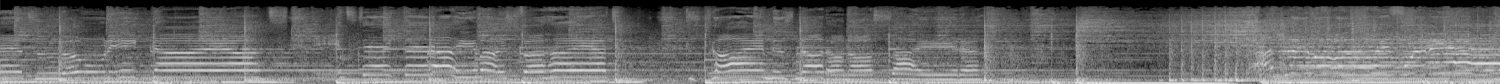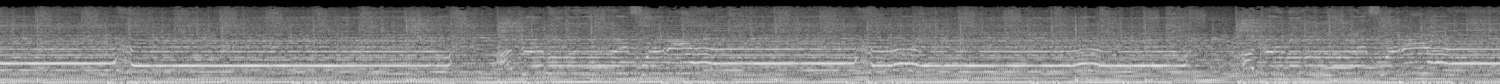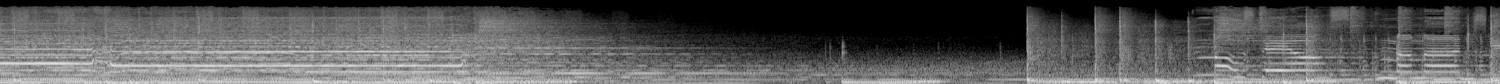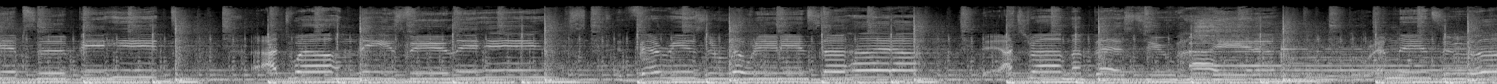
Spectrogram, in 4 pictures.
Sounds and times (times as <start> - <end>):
Tender music: 0.0 - 59.9.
